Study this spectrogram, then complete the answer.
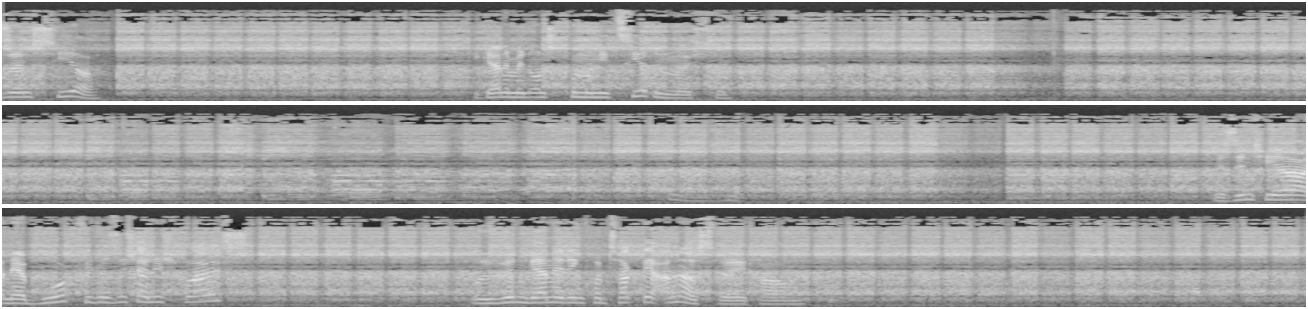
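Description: A ghost box radio hisses with a constant rushing static.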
